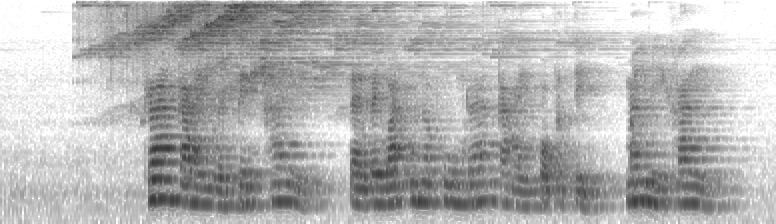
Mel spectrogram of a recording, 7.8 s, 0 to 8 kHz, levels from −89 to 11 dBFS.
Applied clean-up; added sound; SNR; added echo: none; Wind chime; 3 dB; reverberation time 0.8 s.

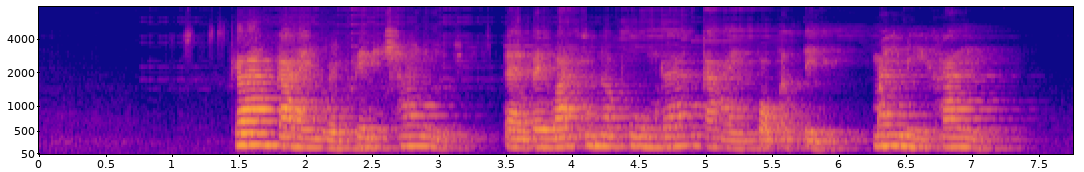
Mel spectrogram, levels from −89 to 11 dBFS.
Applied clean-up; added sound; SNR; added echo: neural separator model SepFormer DNS4.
